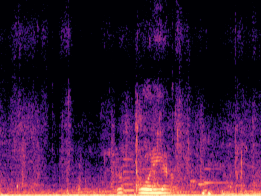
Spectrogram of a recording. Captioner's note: gulps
